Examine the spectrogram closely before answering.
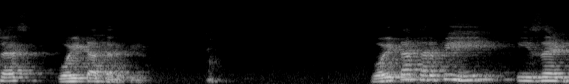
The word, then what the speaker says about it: Vojta: is spelled as virgita therapy but it is pronounced as koita therapy oita therapy is a dynamic neuromuscular treatment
